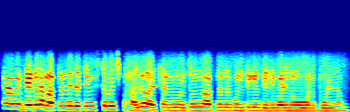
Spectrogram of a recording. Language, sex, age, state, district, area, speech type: Bengali, female, 60+, West Bengal, Nadia, urban, conversation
